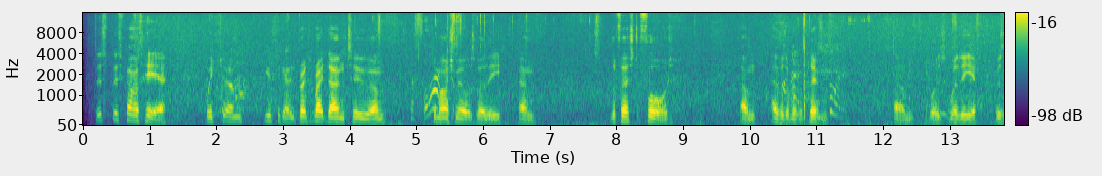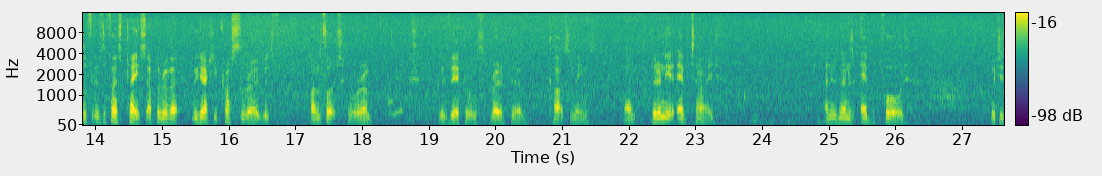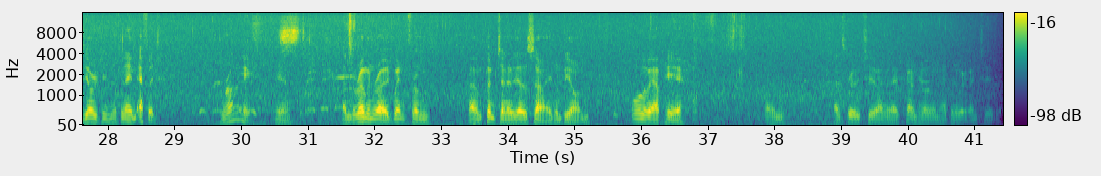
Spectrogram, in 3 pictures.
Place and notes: Efford Walk Two: Why Efford is called Efford - Why Efford is called Efford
